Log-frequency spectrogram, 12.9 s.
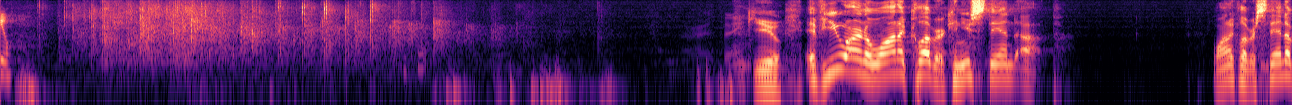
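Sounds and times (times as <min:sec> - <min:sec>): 
speech: 0:00.0 - 0:00.2, 0:07.4 - 0:10.4, 0:12.1 - 0:12.9
children rhythmic clapping and applause: 0:00.3 - 0:05.4.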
